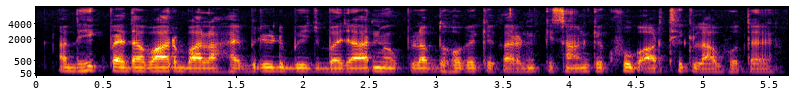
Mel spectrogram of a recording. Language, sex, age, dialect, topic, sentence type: Magahi, male, 18-24, Southern, agriculture, statement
